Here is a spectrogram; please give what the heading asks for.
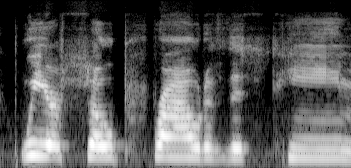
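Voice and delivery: very high, slow, sarcastically proud gushing tone. Imitating Kentucky after a Sweet Sixteen exit: mockingly imitating Kentucky. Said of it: "Now they're just like".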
